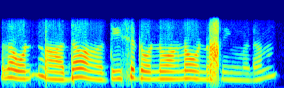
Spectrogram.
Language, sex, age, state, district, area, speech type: Tamil, female, 18-30, Tamil Nadu, Erode, rural, conversation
